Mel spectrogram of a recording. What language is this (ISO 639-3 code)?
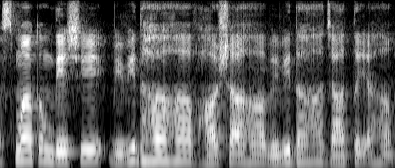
san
